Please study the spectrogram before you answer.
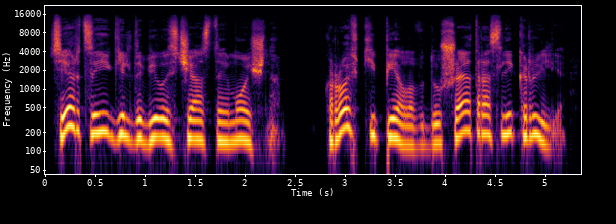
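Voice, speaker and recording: A man narrating a fantasy novel as an audiobook in an even storytelling manner. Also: fairly high pitch, normal speed, dry recording, clean studio sound.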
